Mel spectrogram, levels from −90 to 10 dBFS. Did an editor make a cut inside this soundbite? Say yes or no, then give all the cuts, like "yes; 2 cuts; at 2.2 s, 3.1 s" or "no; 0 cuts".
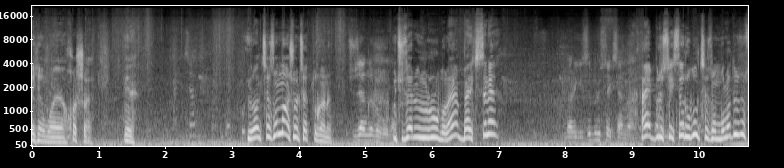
no; 0 cuts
